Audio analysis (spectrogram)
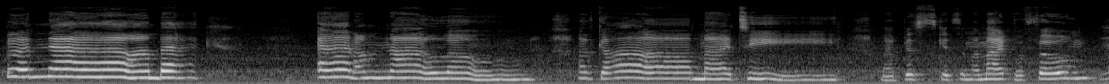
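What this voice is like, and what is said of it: Singing in an American accent. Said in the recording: “You still have an American accent, though.”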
